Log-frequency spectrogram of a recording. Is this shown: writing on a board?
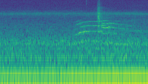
no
